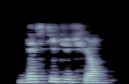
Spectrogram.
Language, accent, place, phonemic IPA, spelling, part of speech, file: French, France, Lyon, /dɛs.ti.ty.sjɔ̃/, destitution, noun, LL-Q150 (fra)-destitution.wav
- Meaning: 1. discharge, dismissal 2. deposition (of a politician etc.) 3. impeachment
